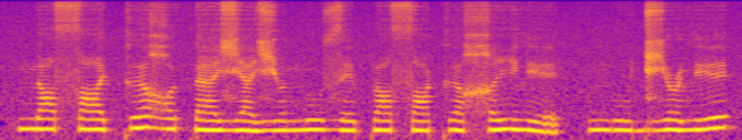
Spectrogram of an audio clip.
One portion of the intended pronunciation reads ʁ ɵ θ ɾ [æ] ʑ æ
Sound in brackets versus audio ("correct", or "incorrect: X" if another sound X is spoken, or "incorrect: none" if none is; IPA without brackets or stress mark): correct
